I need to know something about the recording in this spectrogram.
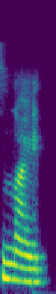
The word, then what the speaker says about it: night: Both sama night-nya masih ke apa? Kentara tuh suara GH-nya. Coba diulang. Sonny bought a beautiful dress when she went to the mall last night.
